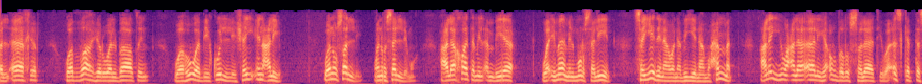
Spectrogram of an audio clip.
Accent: Egypt; اللهم احفظ بلدنا مصر

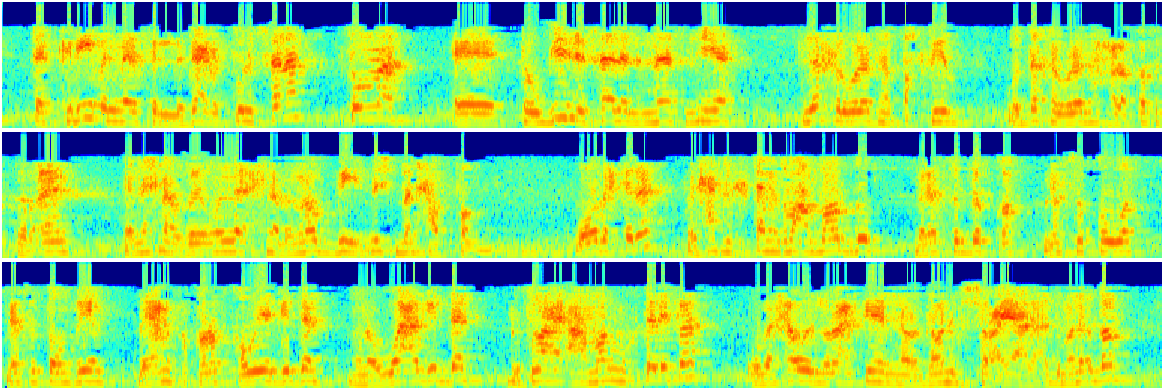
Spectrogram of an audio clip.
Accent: Mansoura, Dakahlia, Egypt; يعني مثلا احنا من المنصورة فنطلع دمياط الجديدة

